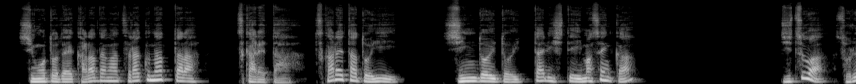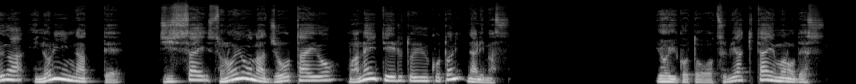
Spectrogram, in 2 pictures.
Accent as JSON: {"language": "Japanese", "town": "Nakashibetsu", "region": "Hokkaido", "country": "Japan", "tie": "born or raised there", "said": "私の生まれ育ったところは、北海道の中標津で、北海道の東部、道東と呼ばれる酪農地帯です。 乳牛がたくさんいますが、人口が少ないところです。"}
